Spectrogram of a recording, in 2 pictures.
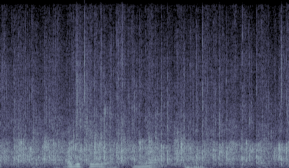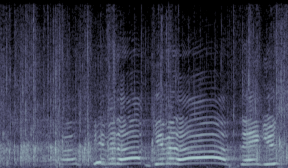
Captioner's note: applause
